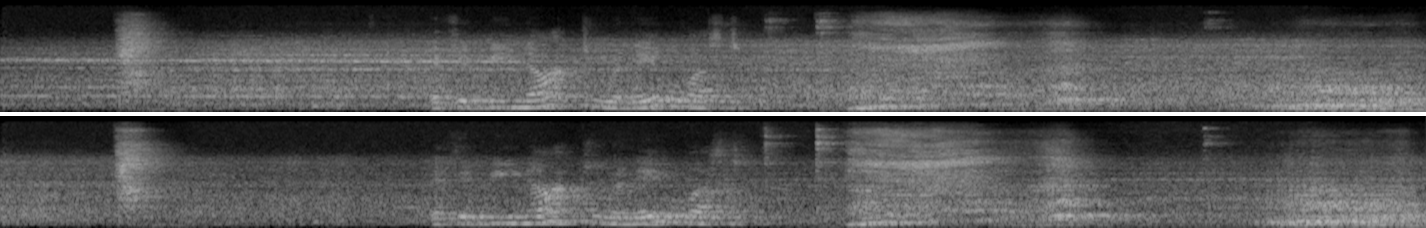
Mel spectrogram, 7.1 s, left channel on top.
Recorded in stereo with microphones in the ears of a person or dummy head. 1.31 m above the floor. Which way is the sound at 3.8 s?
40° right (ahead or behind).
